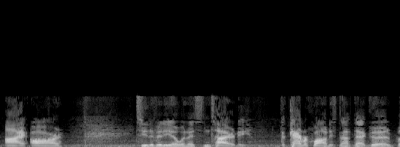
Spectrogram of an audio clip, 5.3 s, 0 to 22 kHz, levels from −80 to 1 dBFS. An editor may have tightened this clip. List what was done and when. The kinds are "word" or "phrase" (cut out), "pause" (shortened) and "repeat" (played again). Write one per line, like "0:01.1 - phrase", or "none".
0:01.8 - phrase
